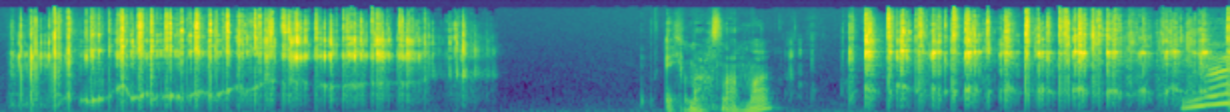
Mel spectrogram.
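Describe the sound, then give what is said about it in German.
Several dice clatter rapidly inside a plastic shaker cup, shaken so listeners can guess how many dice are inside, in two long, busy bursts of sharp clicks, separated by a short pause where a man speaks briefly. “Und zwar habe ich hier einen Mischbecher aus Plastik, wo man quasi Würfel reinpacken kann.”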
